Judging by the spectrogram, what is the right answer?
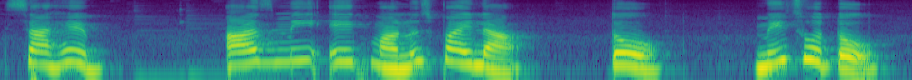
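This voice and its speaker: A troubled young man with lost memories searches haltingly for each word, as a high-voiced woman narrator reads him. Soft music plays faintly behind the storybook reading. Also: lively intonation. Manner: hesitant, searching.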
